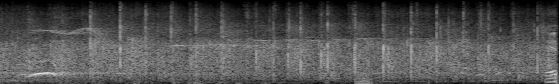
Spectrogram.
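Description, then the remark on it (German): Steady applause from an audience standing up to clap for a team mechanic, a dense patter of many hands clapping at moderate loudness for several seconds, with faint voices mixed in. “Genau, einmal kurz aufstehen und klatschen.”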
